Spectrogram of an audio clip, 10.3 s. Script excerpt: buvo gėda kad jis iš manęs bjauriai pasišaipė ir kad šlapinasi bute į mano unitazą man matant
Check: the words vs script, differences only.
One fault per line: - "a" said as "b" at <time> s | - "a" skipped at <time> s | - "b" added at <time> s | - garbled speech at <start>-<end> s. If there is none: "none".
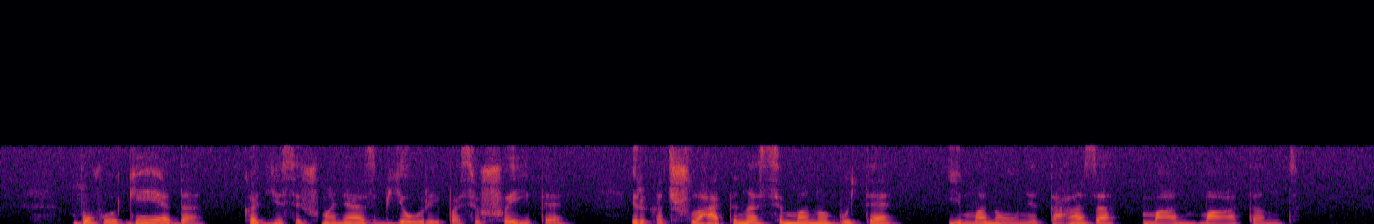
- "mano" added at 6.0 s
